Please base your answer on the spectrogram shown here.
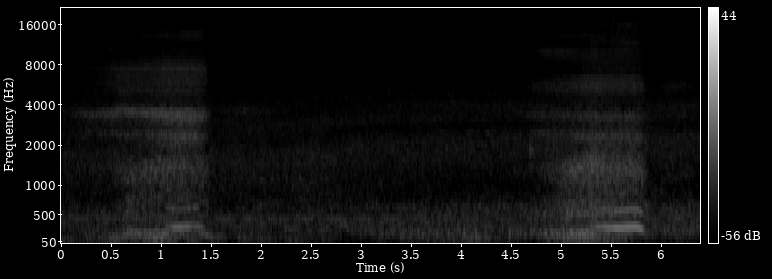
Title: Sleepy Snoring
